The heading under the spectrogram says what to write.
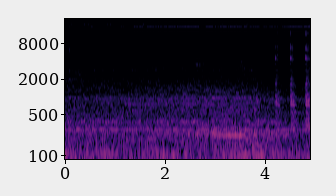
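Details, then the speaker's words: Chinese diesel air heater newly installed in a Ford Transit Jumbo camper, first start-up: low steady fan rumble with a faint hum, then a few sharp ticks near the end as the fuel pump kicks in; running normally. "There we go. Pump's kicking off. There are some videos on YouTube of people trying to make these quieter."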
